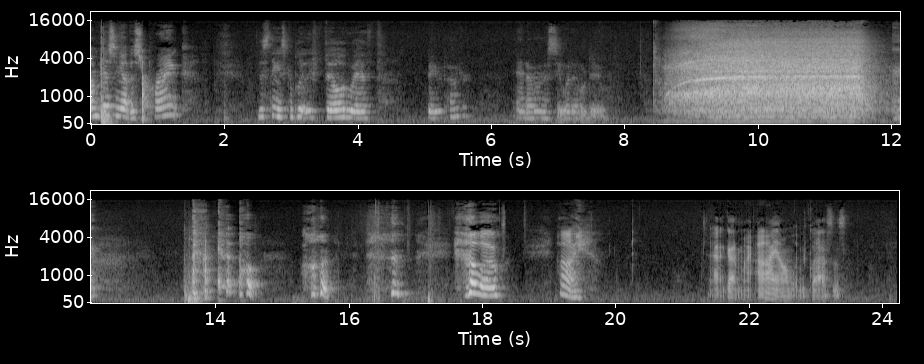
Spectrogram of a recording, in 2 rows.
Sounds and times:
Speech: 0:00.0 - 0:01.6, 0:02.5 - 0:04.3, 0:05.0 - 0:07.8, 0:17.6 - 0:18.4, 0:19.2 - 0:19.8, 0:21.4 - 0:23.5.

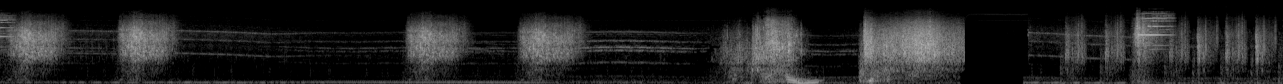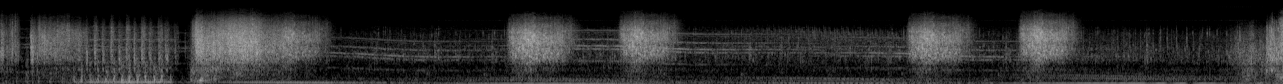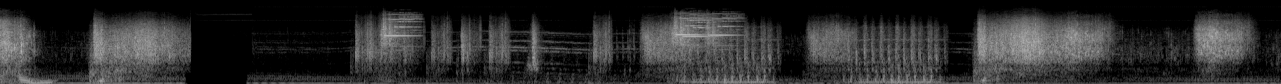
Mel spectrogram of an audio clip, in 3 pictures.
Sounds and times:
Mechanisms: 0:00.0 - 0:38.4.

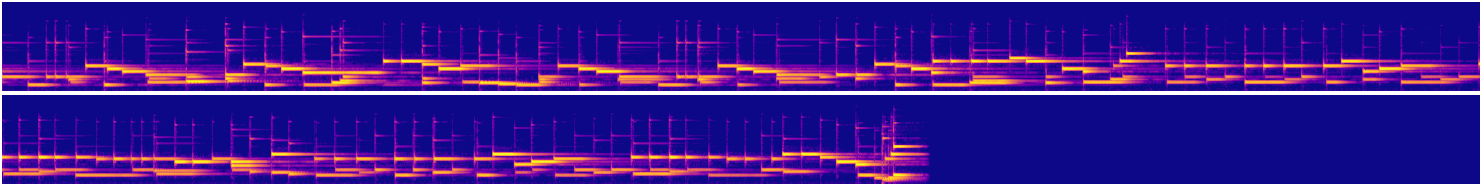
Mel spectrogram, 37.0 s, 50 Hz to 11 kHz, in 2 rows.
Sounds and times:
Music: 0:00.0 - 0:30.1.

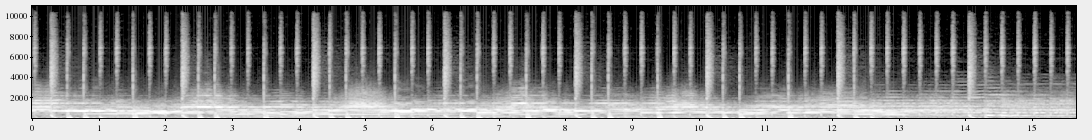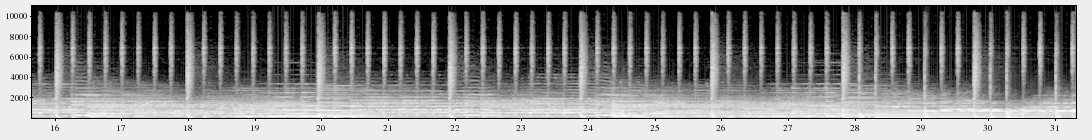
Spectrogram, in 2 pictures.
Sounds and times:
Ambient music: 0:00.0 - 0:31.3.

